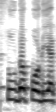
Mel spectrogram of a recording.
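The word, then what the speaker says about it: pseudopodia: लोग क्या बोलते हैं सूडो पोडिया क्या बोलते हैं सूडो पोडिया जिसमें ये हमारा जो पी है साइलेंट होता है चैप्टर फर्स्ट में बताया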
